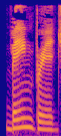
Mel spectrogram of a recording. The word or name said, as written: bainbridge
